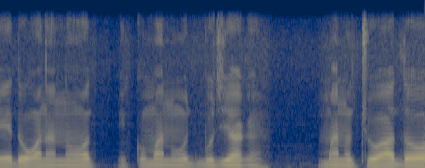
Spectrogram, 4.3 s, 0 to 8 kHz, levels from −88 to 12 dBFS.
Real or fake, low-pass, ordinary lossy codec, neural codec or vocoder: real; 7.2 kHz; none; none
